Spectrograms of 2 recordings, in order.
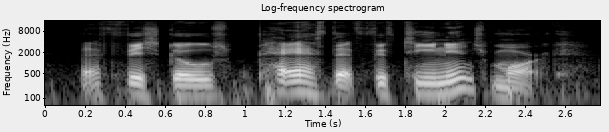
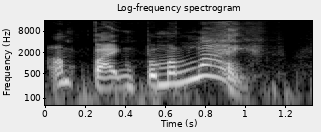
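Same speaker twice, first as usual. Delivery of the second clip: high, hammed-up fighting fish; 10 semitones higher than usual. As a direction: squeak it out like a fish fighting for its life. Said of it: "The fish is like".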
